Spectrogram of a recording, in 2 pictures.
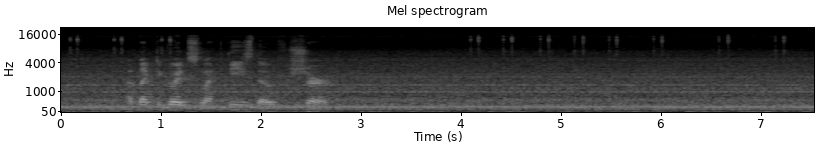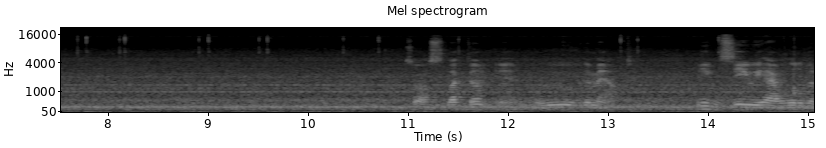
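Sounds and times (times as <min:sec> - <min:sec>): computer mouse clicks: 0:00.0 - 0:01.2, 0:04.1 - 0:08.3, 0:08.9 - 0:09.7
low hum and hiss: 0:00.0 - 0:15.0.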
